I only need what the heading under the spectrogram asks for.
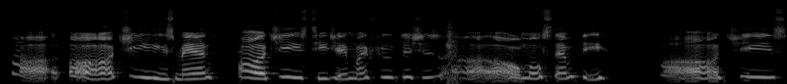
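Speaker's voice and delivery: bad cartoon voice, very high, loud, drawn out. Doing a cartoon impression they used to do: Morty voice. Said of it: "I used to do Morty all the time. This is going to be really bad".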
